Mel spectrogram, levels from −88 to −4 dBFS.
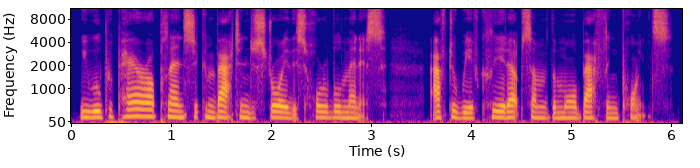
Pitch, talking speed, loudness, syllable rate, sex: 170 Hz, 225 wpm, -22 LUFS, 6.2 syllables/s, female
